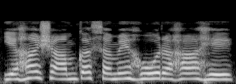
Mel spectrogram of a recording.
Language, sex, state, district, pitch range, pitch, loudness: Hindi, male, Madhya Pradesh, Bhopal, 245-270 Hz, 255 Hz, -12 LUFS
